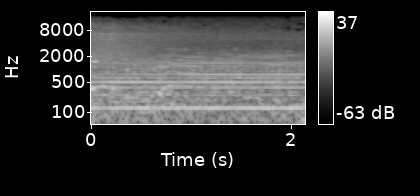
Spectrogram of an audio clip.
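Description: Cartoon sound effect of a robot boat letting out a smoke screen: a steady, noisy whoosh that starts suddenly and holds level, with steady tones under it.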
